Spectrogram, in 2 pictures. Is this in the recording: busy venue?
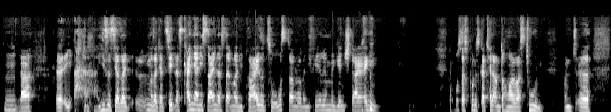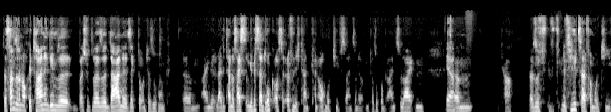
no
